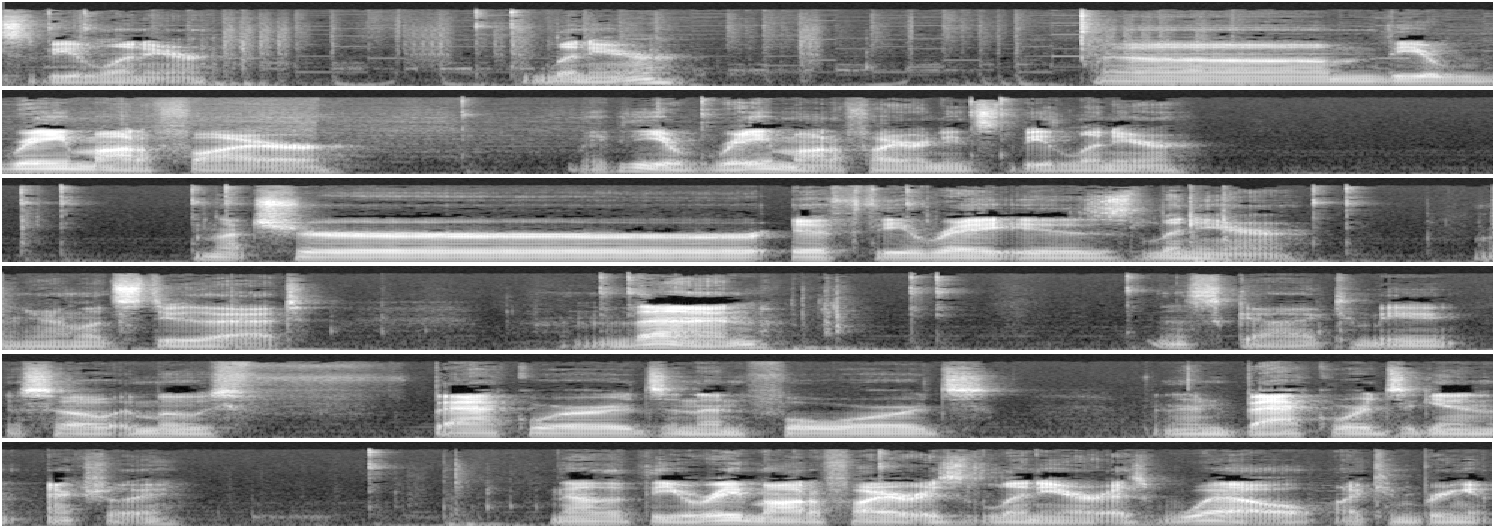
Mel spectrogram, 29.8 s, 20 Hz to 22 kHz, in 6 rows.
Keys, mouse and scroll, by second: 0.1 right click, 0.7 t, 6.4 click, 8.2 click, 10.0 click, 10.6 click, 12.8 right click, 13.8 t, 16.9 right click, 17.5 ctrl+Tab, 18.0 right click, 18.6-26.0 drag, 27.7-29.8 drag.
